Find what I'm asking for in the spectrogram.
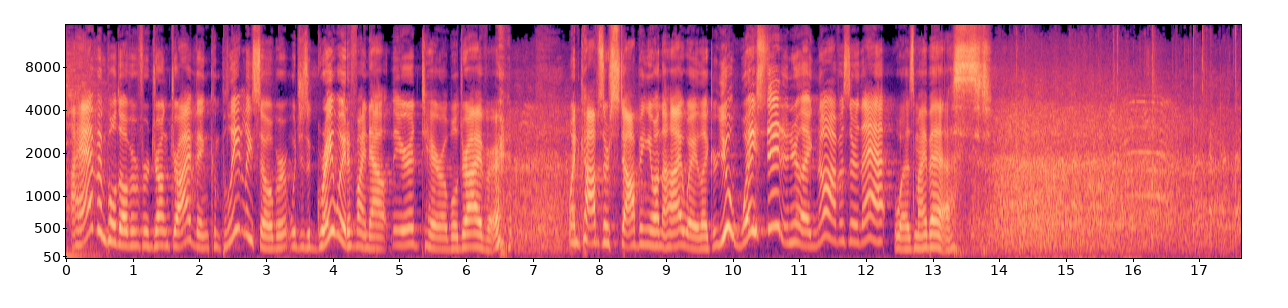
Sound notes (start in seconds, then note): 6.4 audience laughs; 13.6 audience laughs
